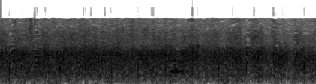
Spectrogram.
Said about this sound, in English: But first of all, I want to give you a round of applause and thank you so much. Thanks.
